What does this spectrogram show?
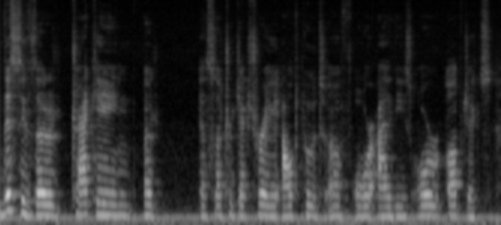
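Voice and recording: A woman with a fairly low pitch speaks slowly, her pitch moving very little.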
